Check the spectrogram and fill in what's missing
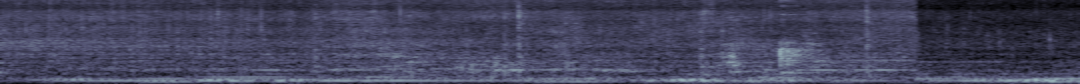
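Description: Mutton pieces being stir-fried in a pan, a steady close sizzle with scraping stirs and occasional clinks of a spatula throughout, no voices.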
